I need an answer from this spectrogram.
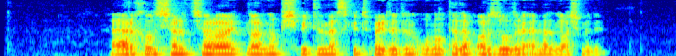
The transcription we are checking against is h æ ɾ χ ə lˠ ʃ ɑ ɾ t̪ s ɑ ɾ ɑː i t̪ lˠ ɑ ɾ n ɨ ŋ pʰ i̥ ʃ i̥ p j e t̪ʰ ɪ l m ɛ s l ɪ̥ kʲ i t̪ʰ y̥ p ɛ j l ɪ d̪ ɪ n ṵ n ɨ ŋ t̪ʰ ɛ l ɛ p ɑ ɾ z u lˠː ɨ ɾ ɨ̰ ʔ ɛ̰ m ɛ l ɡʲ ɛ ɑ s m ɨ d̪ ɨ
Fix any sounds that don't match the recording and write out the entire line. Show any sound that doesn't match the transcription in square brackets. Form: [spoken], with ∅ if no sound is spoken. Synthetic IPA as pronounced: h æ ɾ χ ə lˠ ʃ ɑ ɾ t̪ [ʃ] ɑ ɾ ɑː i t̪ lˠ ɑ ɾ n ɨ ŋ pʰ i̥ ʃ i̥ p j e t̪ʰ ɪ l m ɛ s l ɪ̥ kʲ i t̪ʰ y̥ p ɛ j l ɪ d̪ ɪ n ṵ n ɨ ŋ t̪ʰ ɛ l ɛ p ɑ ɾ z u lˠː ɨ ɾ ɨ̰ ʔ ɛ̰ m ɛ l ɡʲ ɛ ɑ [ʃ] m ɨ d̪ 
